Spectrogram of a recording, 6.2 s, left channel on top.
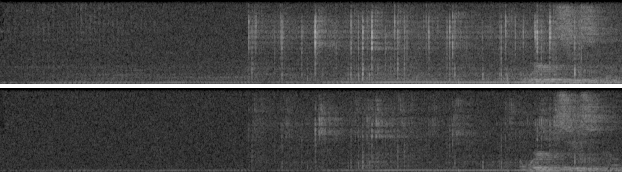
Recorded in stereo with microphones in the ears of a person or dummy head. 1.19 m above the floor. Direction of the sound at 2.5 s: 55° left (ahead or behind).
